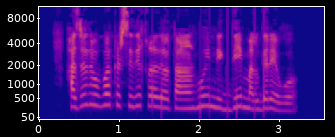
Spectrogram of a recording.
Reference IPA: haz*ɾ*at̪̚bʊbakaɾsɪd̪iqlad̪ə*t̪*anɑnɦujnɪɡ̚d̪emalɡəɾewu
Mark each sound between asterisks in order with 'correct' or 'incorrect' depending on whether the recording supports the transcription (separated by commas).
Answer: correct, correct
